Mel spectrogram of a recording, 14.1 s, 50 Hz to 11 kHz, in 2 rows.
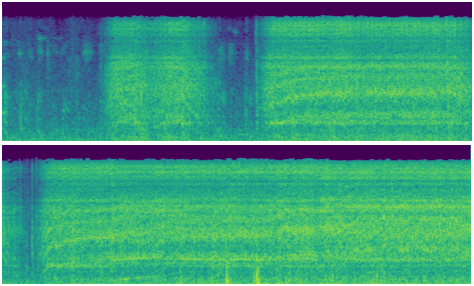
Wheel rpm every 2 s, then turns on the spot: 40, 50, 160, 100, 160, 180, 180.
none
